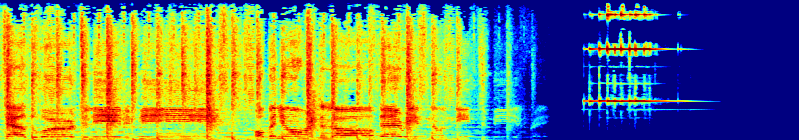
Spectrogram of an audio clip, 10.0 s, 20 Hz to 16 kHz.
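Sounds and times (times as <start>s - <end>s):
bright bell-like chime: 7.3s - 9.0s.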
